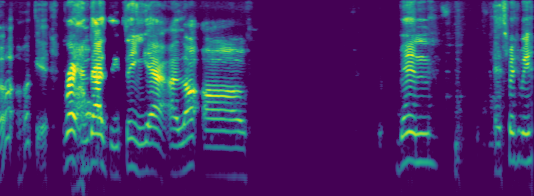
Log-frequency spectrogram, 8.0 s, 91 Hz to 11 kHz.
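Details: Aphasia, post-stroke and partially recovered, in an adult woman who had three strokes (2017, 2018, 2019). The first was haemorrhagic, causing loss of speech and right-sided paralysis. She regained speech, but some words will never come back.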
